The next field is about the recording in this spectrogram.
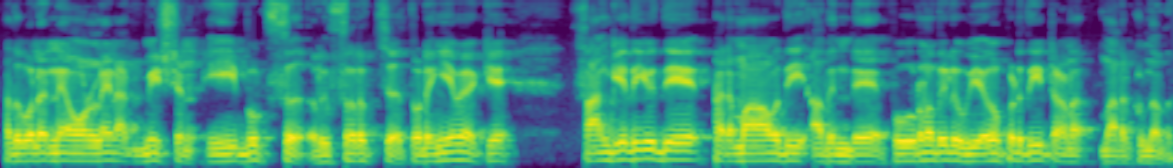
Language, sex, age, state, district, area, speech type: Malayalam, male, 30-45, Kerala, Ernakulam, rural, spontaneous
